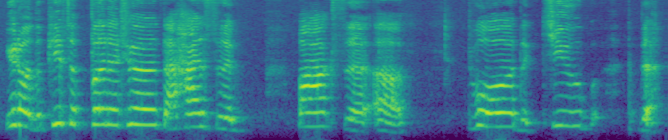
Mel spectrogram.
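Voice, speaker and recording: A young woman adopted from China and raised in America vlogs about her speech in a chatty, self-deprecating personal story. She has a slight lisp and some trouble with R sounds. Her voice is fairly high and fairly bright, recorded on a distant mic with poor audio.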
